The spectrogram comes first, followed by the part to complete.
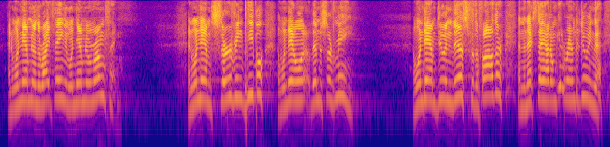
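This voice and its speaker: A bright, sharp, raised and projected voice at a fairly quick pace, with ordinary pitch variation and long, frequent pauses. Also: man, extremely high pitch for a man. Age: 60s. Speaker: pastor. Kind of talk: sermon. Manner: animated.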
